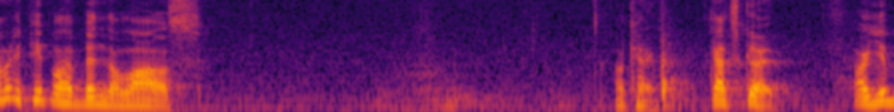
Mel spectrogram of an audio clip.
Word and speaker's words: Laos: Okay, and actually, Laos is pronounced Lao by the Lao people.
